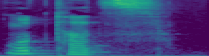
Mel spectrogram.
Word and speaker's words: otac: baba o tat baba o tat baba Türkçe o Taç şeklinde yazılıyor Boşnakça O tat şeklinde okunuyor c harfini biliyorsunuz s şeklinde okuyoruz çimense Bave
